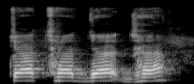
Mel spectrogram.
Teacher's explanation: च छ ज झ तालव्य ध्वनियां हैं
